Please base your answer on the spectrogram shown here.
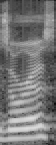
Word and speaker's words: Zoro: they like exchange so if you see an L in a name it'll probably be pronounced as an R okay interesting I'll probably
